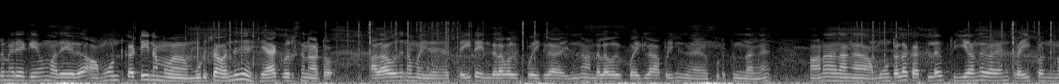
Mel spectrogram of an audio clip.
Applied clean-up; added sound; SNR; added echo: none; Animal; 1 dB; none.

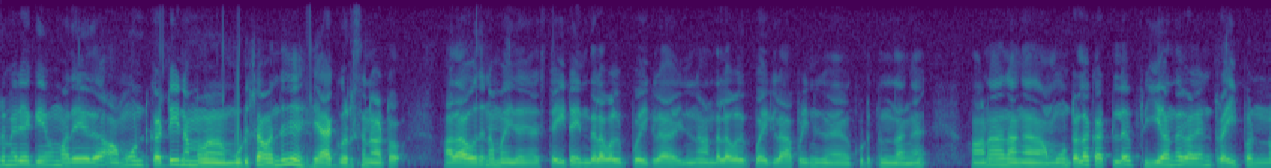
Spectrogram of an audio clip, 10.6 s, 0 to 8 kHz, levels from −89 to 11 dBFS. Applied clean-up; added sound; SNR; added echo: none; none; none; none.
